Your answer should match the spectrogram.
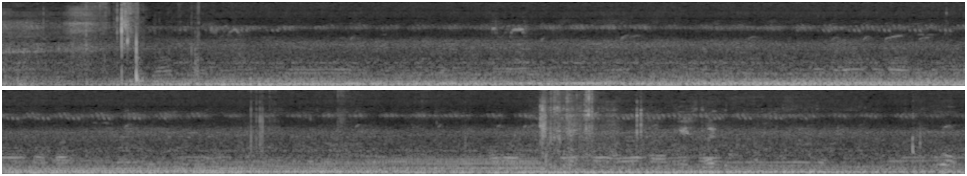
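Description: A boat's diesel engine running steadily as a low, even rumble that comes up about a second in.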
